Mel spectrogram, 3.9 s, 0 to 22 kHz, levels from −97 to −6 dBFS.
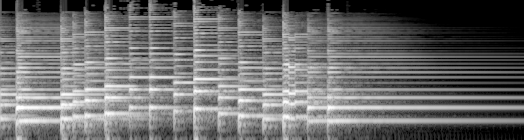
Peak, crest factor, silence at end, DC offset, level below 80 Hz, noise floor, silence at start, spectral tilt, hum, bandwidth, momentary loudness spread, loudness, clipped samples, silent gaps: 0 dBFS; 12 dB; 0.15 s; under 0.1%; -46 dBFS; -34 dBFS; 0 s; 1 dB/octave; none; over 20 kHz; 17 LU; -10 LUFS; 0.2%; none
